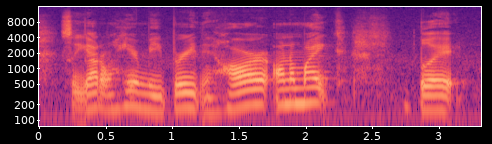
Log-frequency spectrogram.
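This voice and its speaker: Pitch moves in an ordinary way while noticeable background noise carries on behind the speech. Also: woman. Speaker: soldier and vlogger. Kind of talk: casual vlog.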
